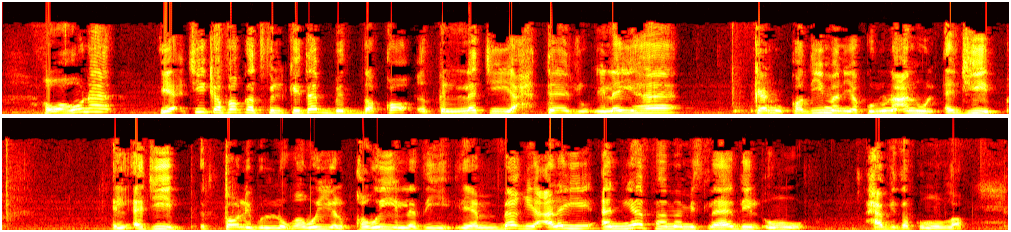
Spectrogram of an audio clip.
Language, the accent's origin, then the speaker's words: Arabic; Egypt; كلمة بقى يعني كمصريين وعوام ملازمة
